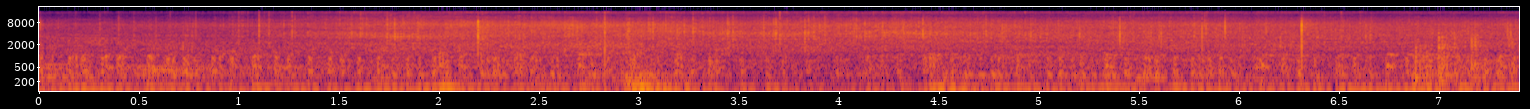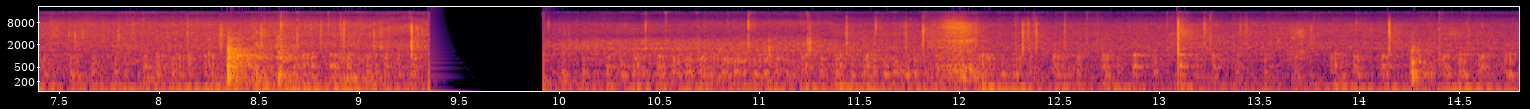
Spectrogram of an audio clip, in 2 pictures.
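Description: Coriander and gram flour fry in a pan, a faint, steady crackling patter of sizzling that runs throughout with a brief drop to silence partway.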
